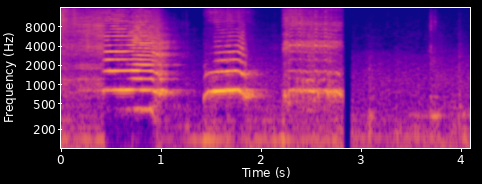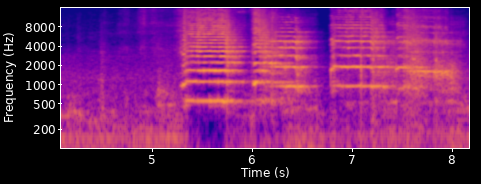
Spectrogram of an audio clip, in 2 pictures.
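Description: Short, high-pitched squawking honks from a balloon-blown plastic toy horn, three in quick succession, then a pause. From about five seconds in, four more similar honks follow, fitting dancing cactus plush toys playing the sound back in their repeat mode.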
